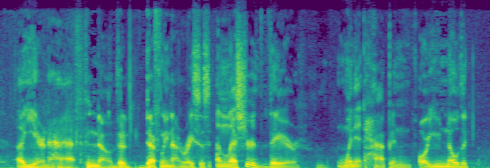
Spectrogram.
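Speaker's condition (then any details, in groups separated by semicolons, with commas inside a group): No condition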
